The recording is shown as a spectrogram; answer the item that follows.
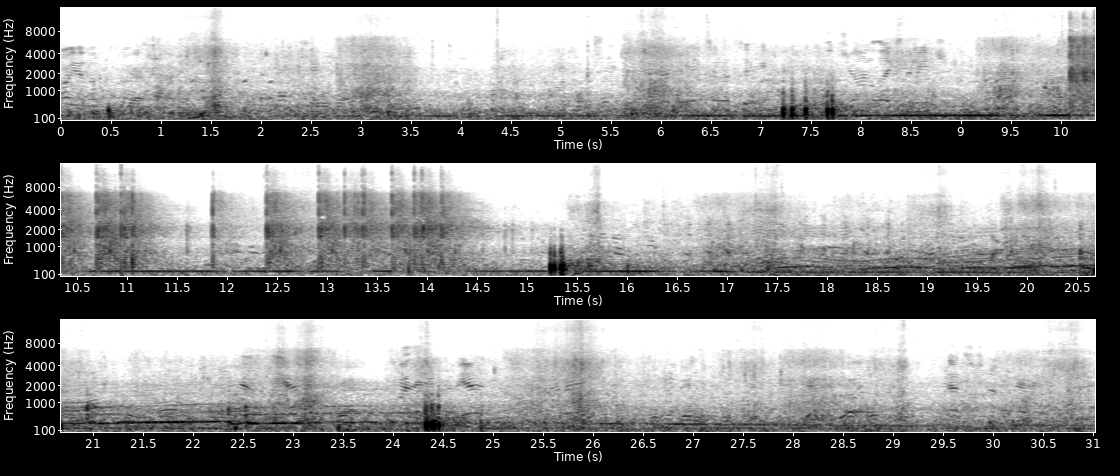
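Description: A motorboat engine humming steadily out on the water, its pitch gliding up and down in the second half, with water washing against the shore. A few sharp distant firework bangs cut through, the loudest about fifteen seconds in and another near twenty-four seconds.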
